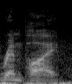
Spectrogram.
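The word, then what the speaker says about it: Ren'Py: romance or romantic love and then the pie coming from the word python because it's uh the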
